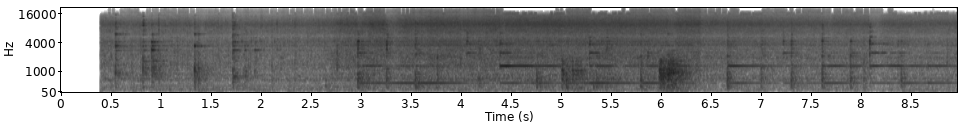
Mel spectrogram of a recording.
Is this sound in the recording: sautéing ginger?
yes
